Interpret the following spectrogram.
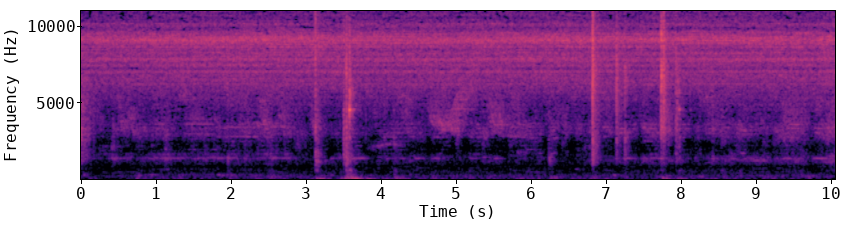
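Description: Near silence: room tone with a few faint clicks and taps of small parts being handled at the top of a motorcycle fork.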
